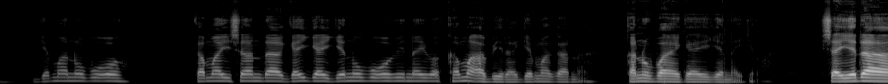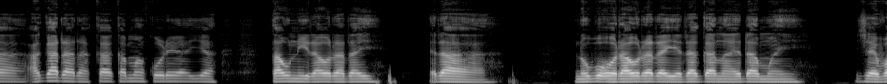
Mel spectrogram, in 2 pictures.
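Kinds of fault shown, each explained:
Automatic gain rising: the gain control decided the input was too quiet and pushed its gain up slowly, so the voice and the room noise behind it swell together rather than the speech alone getting louder. You hear it twice, first from 1.94 to 7.39 s, climbing about 12 dB, then again from 8.28 to 12.72 s, rising about 10 dB, each a long, gradual ramp rather than a jump.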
